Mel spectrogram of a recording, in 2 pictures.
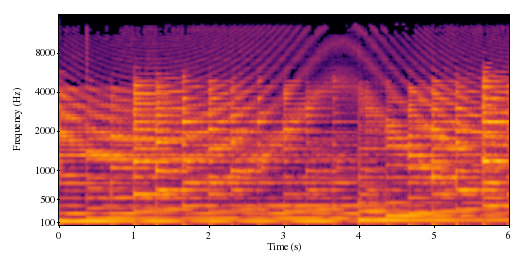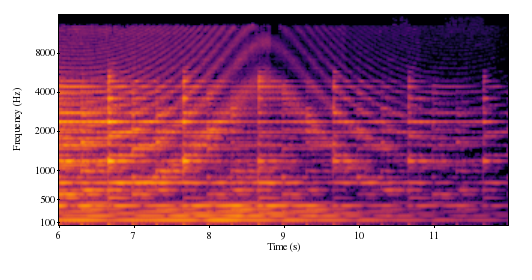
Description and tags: A simple musical phrase in C.
12-step-phrase, echo, musical-phrase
